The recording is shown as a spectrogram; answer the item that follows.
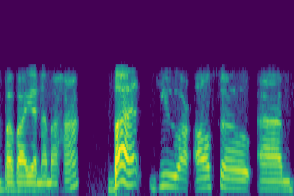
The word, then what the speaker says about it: Bhavaya: So the mantra is Om Shadavana Bhavaya Namaha.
